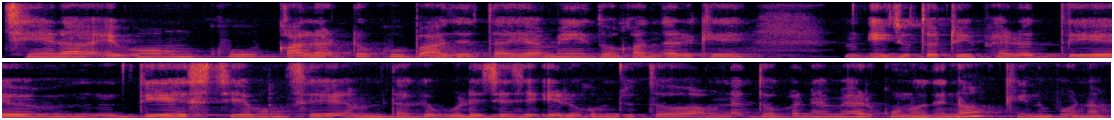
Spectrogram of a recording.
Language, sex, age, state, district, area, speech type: Bengali, female, 18-30, West Bengal, Nadia, rural, spontaneous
